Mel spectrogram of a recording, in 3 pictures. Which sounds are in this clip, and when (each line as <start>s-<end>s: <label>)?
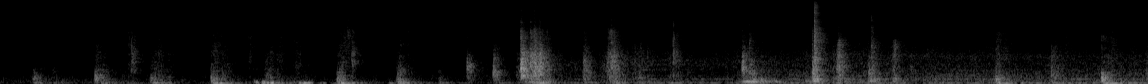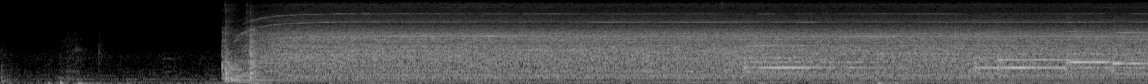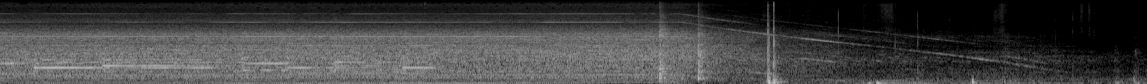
0.2s-5.1s: footsteps
4.7s-9.2s: window
9.9s-12.7s: footsteps
13.7s-33.5s: vacuum cleaner
18.9s-27.6s: phone ringing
